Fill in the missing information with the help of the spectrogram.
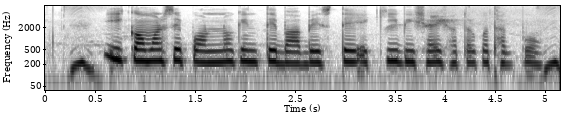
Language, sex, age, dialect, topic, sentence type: Bengali, female, 18-24, Rajbangshi, agriculture, question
